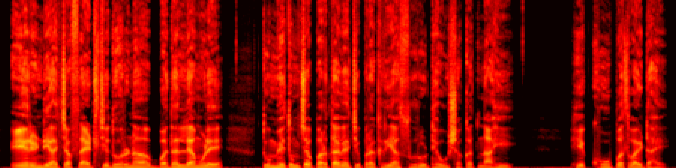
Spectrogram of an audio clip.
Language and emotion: Marathi, sad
